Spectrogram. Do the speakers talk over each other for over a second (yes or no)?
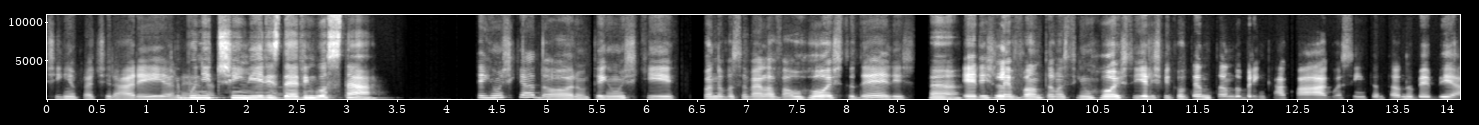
yes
